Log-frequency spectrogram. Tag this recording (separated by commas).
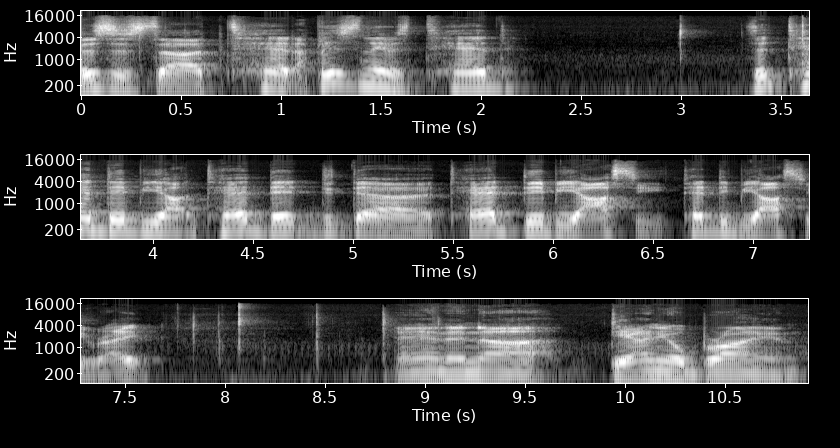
Speech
